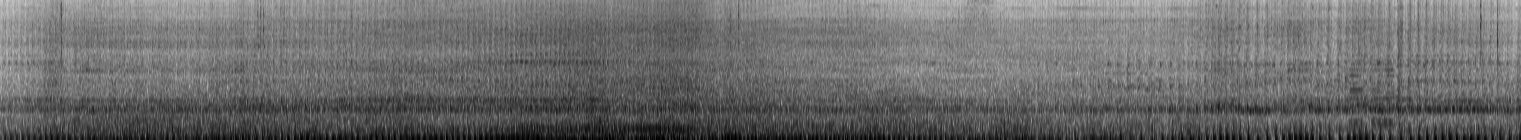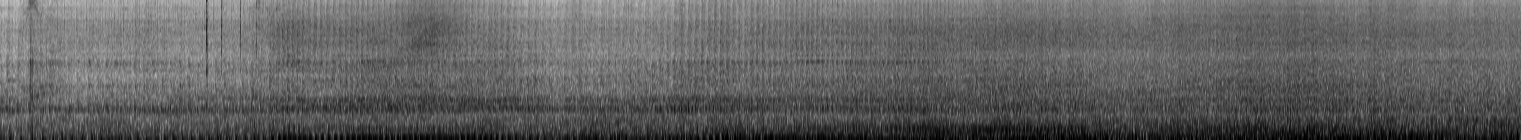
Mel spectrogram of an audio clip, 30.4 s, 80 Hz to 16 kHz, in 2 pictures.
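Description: Royal Enfield Scram 411's single-cylinder engine running steadily under way, heard from the saddle. It is quieter for a few seconds about halfway through, then picks up again.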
